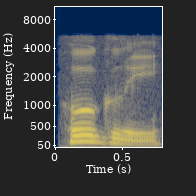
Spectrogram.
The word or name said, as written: Hooghly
